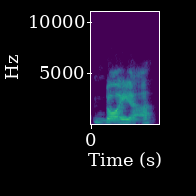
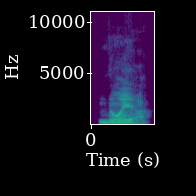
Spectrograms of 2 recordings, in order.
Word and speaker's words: Ndoja: always gets it wrong but it is Noya Noya no yeah you kind of like slur that in and D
